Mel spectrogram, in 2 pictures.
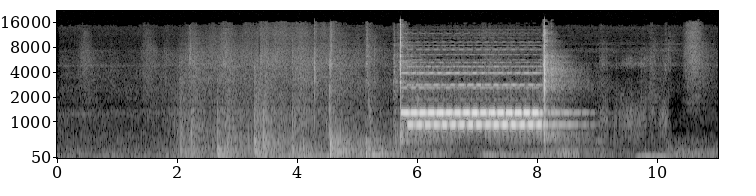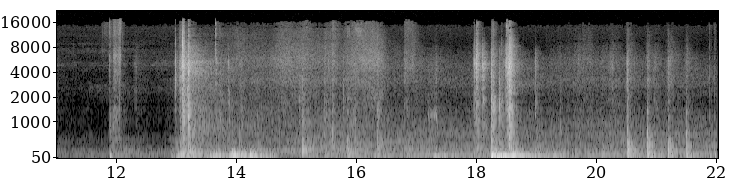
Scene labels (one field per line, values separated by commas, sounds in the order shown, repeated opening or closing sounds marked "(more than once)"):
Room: hallway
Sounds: footsteps, bell ringing, door (more than once)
